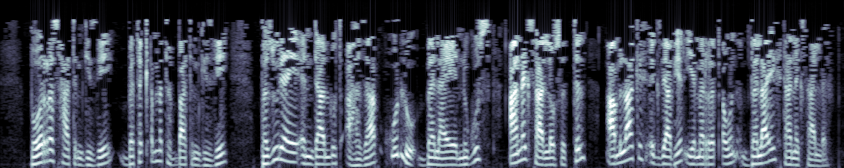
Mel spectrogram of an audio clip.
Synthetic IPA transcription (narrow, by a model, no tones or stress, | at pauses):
bəwɔrːəshat̪ʰɨmɡize̞bət̪ʰəkʼəmːət̪ʰəbːat̪ʰɨmɡize̞ | b̥əzuɾijaje̞ʔɨnd̪alːut̪ahzaβhulːubəlajnɨɡus | ʔanəɡsalːəwsɨt̪ʰːɨl | ʔamlakɨhɨɡzjaβhe̞ɾjɛmərːət̪ʼəwnbəlajɪht̪ʰanəɡsa̰lːə̰h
